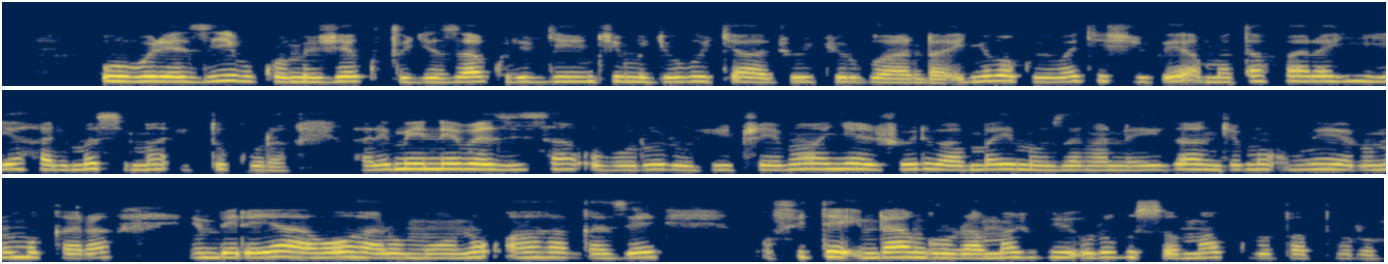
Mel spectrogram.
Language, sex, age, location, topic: Kinyarwanda, female, 18-24, Huye, education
